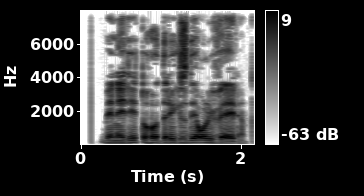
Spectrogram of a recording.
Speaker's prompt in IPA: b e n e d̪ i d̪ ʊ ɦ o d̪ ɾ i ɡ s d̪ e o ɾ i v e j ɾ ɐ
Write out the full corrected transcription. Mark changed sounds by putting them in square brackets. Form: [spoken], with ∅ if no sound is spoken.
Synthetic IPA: b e n e d̪ i [t̪] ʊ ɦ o d̪ ɾ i ɡ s d̪ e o [l] i v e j ɾ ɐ

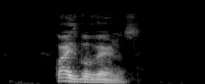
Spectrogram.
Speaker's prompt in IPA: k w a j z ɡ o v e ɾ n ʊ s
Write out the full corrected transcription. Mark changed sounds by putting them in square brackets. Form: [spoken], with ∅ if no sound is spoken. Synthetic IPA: k w a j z ɡ o v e ɾ n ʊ s

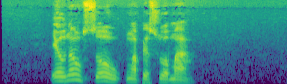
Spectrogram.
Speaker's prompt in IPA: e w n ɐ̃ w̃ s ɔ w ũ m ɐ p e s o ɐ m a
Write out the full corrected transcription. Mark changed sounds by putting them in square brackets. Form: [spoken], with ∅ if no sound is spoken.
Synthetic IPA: e w n ɐ̃ w̃ s [o] w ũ m ɐ p e s o ɐ m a

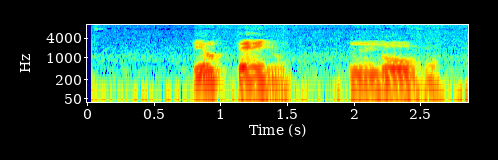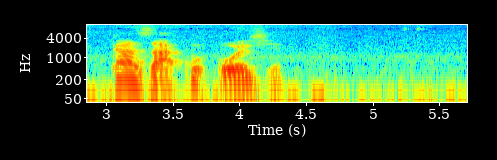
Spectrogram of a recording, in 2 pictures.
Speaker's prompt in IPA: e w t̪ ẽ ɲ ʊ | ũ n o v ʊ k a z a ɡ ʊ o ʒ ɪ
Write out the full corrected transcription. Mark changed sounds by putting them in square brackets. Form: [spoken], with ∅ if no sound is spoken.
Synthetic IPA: e w t̪ ẽ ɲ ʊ | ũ n o v ʊ k a z a [k] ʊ o ʒ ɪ

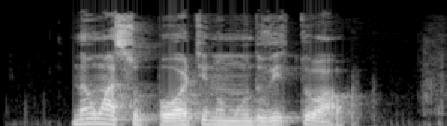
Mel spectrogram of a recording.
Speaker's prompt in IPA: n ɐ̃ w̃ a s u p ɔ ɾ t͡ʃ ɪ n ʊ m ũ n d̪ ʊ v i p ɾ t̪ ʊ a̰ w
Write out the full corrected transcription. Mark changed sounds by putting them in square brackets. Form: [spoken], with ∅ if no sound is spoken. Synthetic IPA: n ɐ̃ w̃ a s u p ɔ ɾ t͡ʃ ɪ n ʊ m ũ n d̪ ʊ v i [∅] ɾ t̪ [u] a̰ w

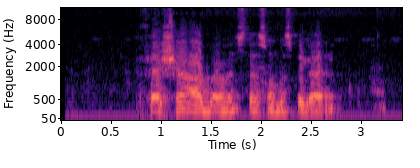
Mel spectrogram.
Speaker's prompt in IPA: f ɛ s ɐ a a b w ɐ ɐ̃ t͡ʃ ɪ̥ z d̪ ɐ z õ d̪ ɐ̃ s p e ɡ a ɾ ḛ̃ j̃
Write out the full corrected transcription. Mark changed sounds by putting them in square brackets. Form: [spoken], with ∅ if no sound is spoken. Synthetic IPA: f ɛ [ʃ] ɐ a a b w ɐ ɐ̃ t͡ʃ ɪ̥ z d̪ ɐ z õ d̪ [ɐ] s p e ɡ a ɾ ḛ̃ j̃

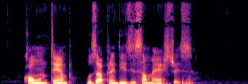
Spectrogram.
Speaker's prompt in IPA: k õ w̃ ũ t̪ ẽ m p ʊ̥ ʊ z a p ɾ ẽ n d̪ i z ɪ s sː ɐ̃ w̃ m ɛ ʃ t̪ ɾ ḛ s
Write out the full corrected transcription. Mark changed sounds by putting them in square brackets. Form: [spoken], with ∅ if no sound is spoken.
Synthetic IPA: k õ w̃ ũ t̪ ẽ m p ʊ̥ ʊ z a p ɾ ẽ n d̪ i z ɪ s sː ɐ̃ w̃ m ɛ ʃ t̪ ɾ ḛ s

